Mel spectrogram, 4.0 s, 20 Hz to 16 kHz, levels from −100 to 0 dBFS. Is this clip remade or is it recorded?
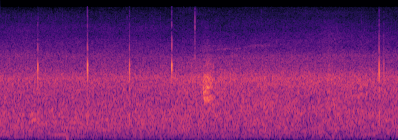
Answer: recorded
